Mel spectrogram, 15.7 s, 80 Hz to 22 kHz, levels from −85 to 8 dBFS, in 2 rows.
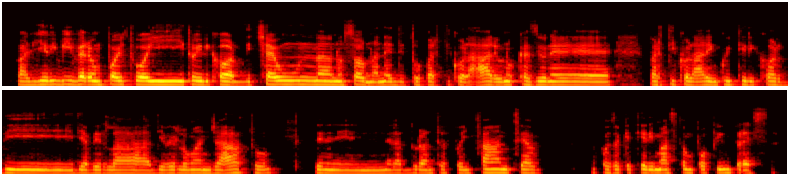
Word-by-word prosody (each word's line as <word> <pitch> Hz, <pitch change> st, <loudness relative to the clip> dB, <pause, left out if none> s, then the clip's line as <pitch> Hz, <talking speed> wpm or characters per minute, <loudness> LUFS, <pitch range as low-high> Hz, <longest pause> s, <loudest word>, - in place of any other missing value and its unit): Fagli 160 Hz, +2 st, +1 dB
rivivere 170 Hz, 0 st, +4 dB
un 165 Hz, -1 st, +4 dB
po' 170 Hz, +1 st, +4 dB
i 170 Hz, -, +1 dB
tuoi 165 Hz, -1 st, +7 dB
i -, -, +8 dB
tuoi 165 Hz, 0 st, +3 dB
ricordi. 150 Hz, -2 st, +2 dB
C'è 175 Hz, -, +2 dB
un 175 Hz, 0 st, +4 dB
non 160 Hz, -1 st, +4 dB
so 165 Hz, +2 st, 0 dB
un 145 Hz, -2 st, 0 dB
aneddoto 150 Hz, +1 st, -3 dB
particolare, 155 Hz, 0 st, -3 dB
un'occasione 155 Hz, -1 st, 0 dB, 0.3 s
particolare 160 Hz, -1 st, -3 dB
in 150 Hz, -, -1 dB
cui 160 Hz, 0 st, -4 dB
ti 160 Hz, -, -8 dB
ricordi 150 Hz, -3 st, -1 dB
di 150 Hz, +1 st, -4 dB
averla 145 Hz, -1 st, -4 dB
di 150 Hz, -, -10 dB
averlo 150 Hz, 0 st, -4 dB
mangiato, 150 Hz, +2 st, -4 dB, 0.3 s
ehm, 140 Hz, -2 st, -5 dB
nella 145 Hz, 0 st, -6 dB
durante 145 Hz, +1 st, -7 dB
la 150 Hz, -, -9 dB
tua 150 Hz, -1 st, -9 dB
infanzia, 155 Hz, +1 st, -2 dB, 0.5 s
qualcosa 160 Hz, -2 st, -8 dB
che 155 Hz, 0 st, -9 dB
ti 165 Hz, +1 st, -3 dB
è -, -, 0 dB
rimasta 150 Hz, +1 st, -1 dB
un 155 Hz, -, -2 dB
po' 155 Hz, 0 st, -7 dB
più 155 Hz, -, -3 dB
impressa? 155 Hz, 0 st, -4 dB
155 Hz, 160 wpm, -25 LUFS, 145-160 Hz, 0.5 s, i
